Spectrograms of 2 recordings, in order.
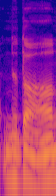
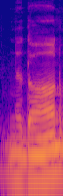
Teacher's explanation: ਨਿਧਾਨ ਪਾਠ ਜੋ ਹੈ ਧੱਦੇ ਦੇ ਨਾਲ ਬੋਲਣਾ ਹੈ ਭਾਰਾ ਕਰਕੇ, ਨਿਦਾਨ ਪੋਲਾ ਨਹੀਂ ਪੜ੍ਹ ਦੇਣਾ।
